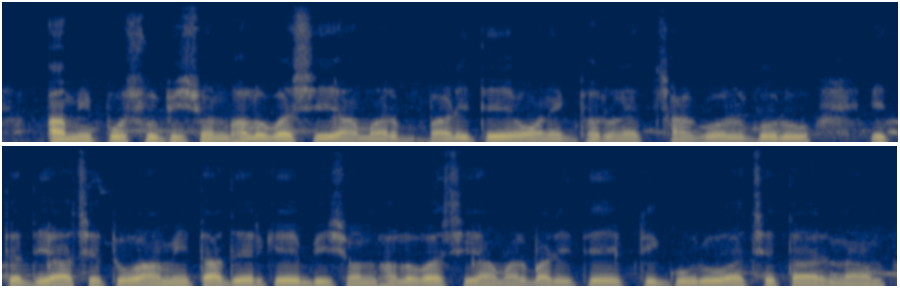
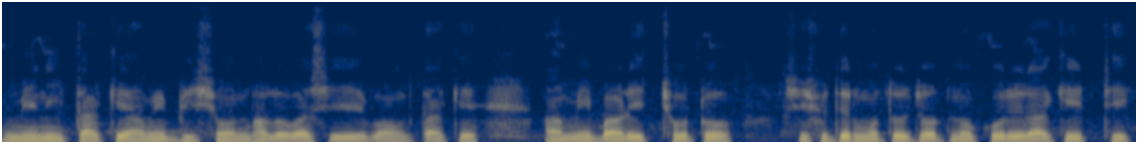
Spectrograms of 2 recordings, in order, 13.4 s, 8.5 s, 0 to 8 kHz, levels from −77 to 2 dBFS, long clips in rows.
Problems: background sounds at intervals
